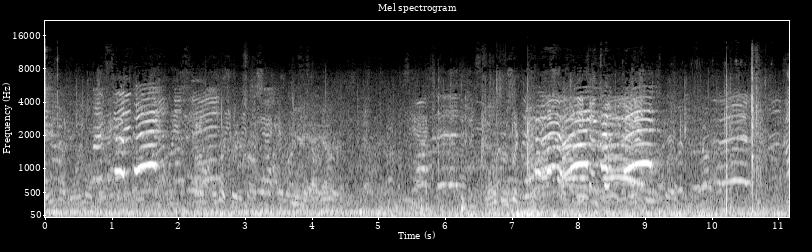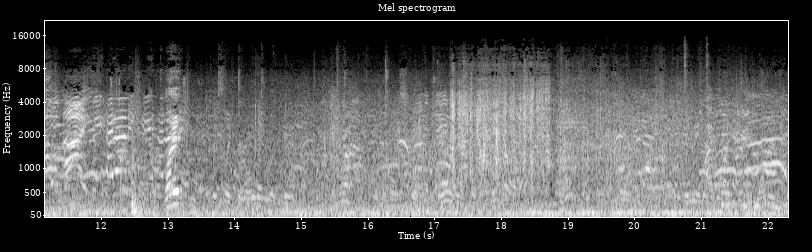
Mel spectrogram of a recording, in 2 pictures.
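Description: Young girls shout and cheer loudly nearby.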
